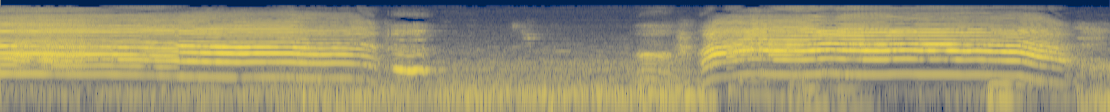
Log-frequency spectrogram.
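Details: Young child crying: two long, loud, high-pitched wails separated by a short catch of breath; vigorous infant crying.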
